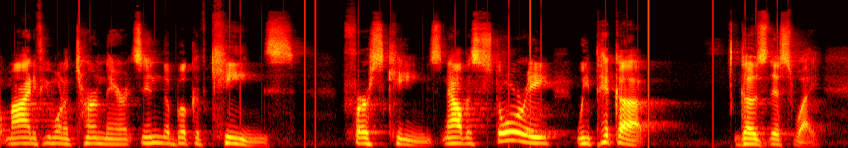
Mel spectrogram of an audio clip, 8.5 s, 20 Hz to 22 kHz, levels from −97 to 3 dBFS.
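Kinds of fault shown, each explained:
Word clock ticks, 0.14 to 8.41 s: the speech carries sharp ticks at a steady rate of about ten per second, around seventy in all, uneven in strength. The receiving device is running on its own clock rather than locking to the digital link's sender, and the two drift apart by roughly a couple of hundred parts per million. Each time they slip past each other a single sample is dropped or repeated, producing a tick.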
